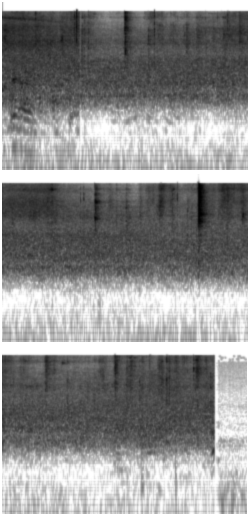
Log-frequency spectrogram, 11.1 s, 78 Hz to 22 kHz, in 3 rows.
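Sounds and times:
outdoor background hiss: 0.0s - 11.0s
footsteps on dirt path: 1.2s - 10.6s.

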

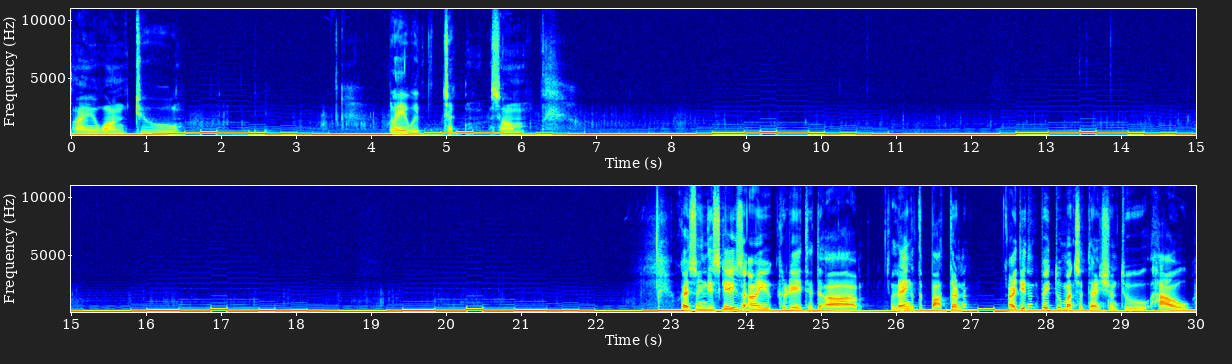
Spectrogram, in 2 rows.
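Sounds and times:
synthesizer tone stepping notes: 0.0s - 30.0s.

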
